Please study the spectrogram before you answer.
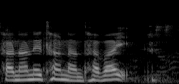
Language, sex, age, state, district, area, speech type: Bodo, female, 60+, Assam, Chirang, rural, spontaneous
